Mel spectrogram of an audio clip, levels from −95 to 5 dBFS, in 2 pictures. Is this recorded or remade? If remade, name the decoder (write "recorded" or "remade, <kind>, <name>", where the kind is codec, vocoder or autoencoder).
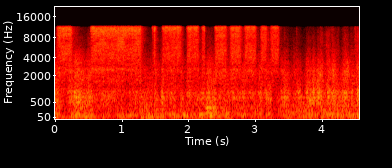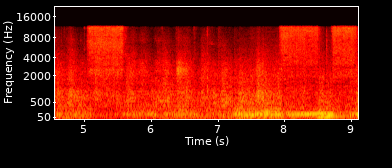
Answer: remade, vocoder, Vocos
